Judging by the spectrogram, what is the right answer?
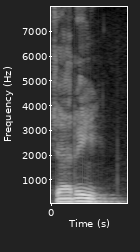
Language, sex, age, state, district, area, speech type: Odia, male, 30-45, Odisha, Mayurbhanj, rural, read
